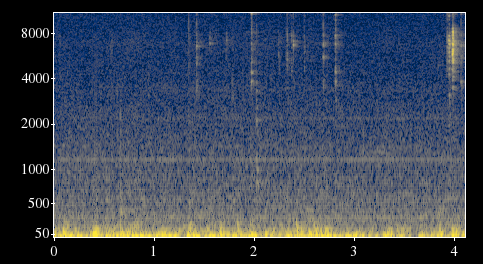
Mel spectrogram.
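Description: A few faint computer mouse clicks scattered through a quiet room with a low background hum.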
